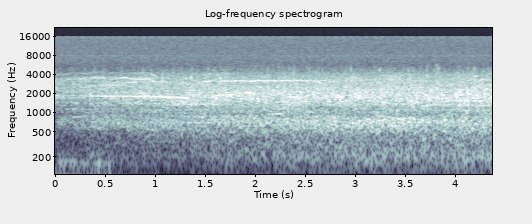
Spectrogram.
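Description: Stadium crowd noise heard through a TV sports broadcast: a steady, even wash of many voices with no single event standing out.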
